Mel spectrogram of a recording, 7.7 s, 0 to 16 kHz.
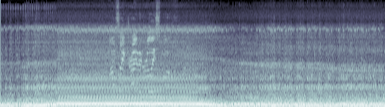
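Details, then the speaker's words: Twin-turbo Ford Ranger with 4L80 transmission on E85, first drive after tune fix: deep, steady drone with even pull, no misses, knocks or surging. Normal running while driving. "smooth all right i think we got all the user error figured out"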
